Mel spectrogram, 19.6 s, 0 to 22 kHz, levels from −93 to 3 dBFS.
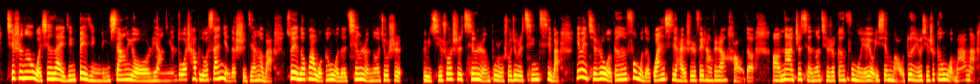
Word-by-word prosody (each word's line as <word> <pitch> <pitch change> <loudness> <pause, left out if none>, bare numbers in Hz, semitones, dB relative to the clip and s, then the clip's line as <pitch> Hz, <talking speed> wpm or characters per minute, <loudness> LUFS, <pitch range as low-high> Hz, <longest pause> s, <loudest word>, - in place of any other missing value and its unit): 其 295 - +3
实 305 +1 +2
呢， 310 0 +4
我 245 -10 +4
现 265 +7 +4
在 255 -4 +4
已 190 - -2
经 215 +3 -1
背 265 +2 +3
井 190 -4 -5
离 180 +2 -7
乡 230 +3 +4
有 180 -5 +1
2 180 -1 -6
年 180 +2 -14
多， 235 +1 0
差 260 +1 -3
不 240 - -4
多 225 -1 0
3 270 +4 +2
年 275 - 0
的 185 +2 -4
时 180 -1 -3
间 200 +3 -4
了 210 -3 -3
吧。 175 - -6 0.3
所 300 -6 +3
以 290 - +8
的 255 0 +5
话， 260 -1 +3
我 185 -5 +2
跟 225 +6 0
我 185 -4 -2
的 180 0 -2
亲 255 +8 +3
人 190 -8 0
呢， 185 +1 -6
就 220 +3 -1
是 205 -3 -4 0.4
与 195 -2 0
其 205 +3 +1
说 255 +5 +2
是 255 -1 +1
亲 255 +2 +3
人， 185 -7 0
不 225 - -3
如 190 -3 -2
说 215 +2 -4
就 225 +1 0
是 205 -1 -1
亲 235 +3 +2
戚 250 +2 0
吧。 180 -7 -3 0.3
因 330 +2 -1
为 340 -4 +1
其 255 -2 +1
实 270 +2 +3
我 250 -9 +4
跟 230 +5 0
父 320 +5 -1
母 260 -4 +2
的 - - -4
关 210 +7 +1
系 250 -2 +2
还 185 -4 -3
是 205 +2 -3
非 220 +2 -1
常 205 -3 -4
非 210 +1 -3
常 205 +1 -3
好 - - -8
的。 160 -2 -6 0.3
啊， 200 0 -2
那 235 +2 +2
之 250 +3 0
前 200 -5 -3
呢， 200 +1 -3
其 205 -1 -5
实 195 +1 -3
跟 215 +2 -4
父 245 0 -2
母 200 -3 -1
也 185 +1 -2
有 195 -3 0
一 - - -4
些 215 +3 0
矛 215 -3 -2
盾， 235 -4 0
尤 200 - -2
其 210 0 -2
是 235 +3 -3
跟 240 +1 0
我 230 - -2
妈 195 +4 -9
妈， 225 - -6
220 Hz, 285 characters per minute, -23 LUFS, 195-250 Hz, 0.4 s, 以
